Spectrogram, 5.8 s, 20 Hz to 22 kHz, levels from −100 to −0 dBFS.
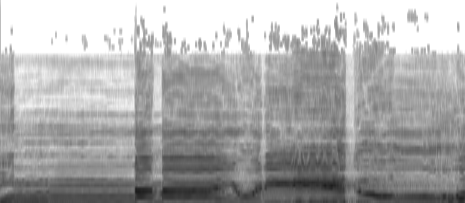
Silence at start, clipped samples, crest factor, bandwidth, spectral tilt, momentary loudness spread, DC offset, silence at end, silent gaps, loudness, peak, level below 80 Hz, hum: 0 s; under 0.1%; 16 dB; over 20 kHz; -0.5 dB/octave; 12 LU; under 0.1%; 0 s; none; -19 LUFS; -4 dBFS; -72 dBFS; none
